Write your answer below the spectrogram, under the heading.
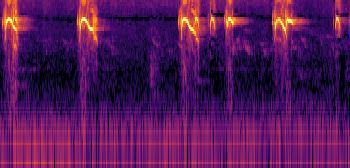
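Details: Young sunbird calls, known locally as konin and sogon, played to lure wild birds: sharp, very high chirps with a rising-falling twist, given in spaced bursts of one to three notes about once a second.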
